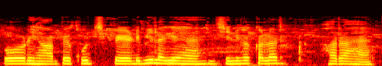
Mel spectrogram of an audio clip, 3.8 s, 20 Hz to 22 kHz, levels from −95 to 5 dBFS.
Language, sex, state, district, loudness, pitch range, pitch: Hindi, male, Uttar Pradesh, Saharanpur, -18 LUFS, 165-180 Hz, 170 Hz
